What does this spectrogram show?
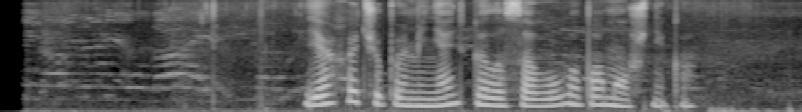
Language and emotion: Russian, neutral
